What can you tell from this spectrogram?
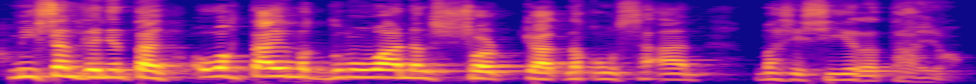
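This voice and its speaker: A man preaching a sermon as pastor, animated, mixing Tagalog and English and acting out the voices he quotes. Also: sits high, a little slow. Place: church.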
